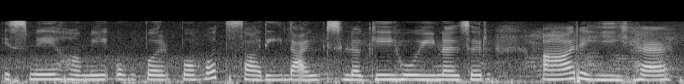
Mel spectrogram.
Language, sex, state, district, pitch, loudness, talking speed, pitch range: Hindi, female, Punjab, Fazilka, 220 Hz, -13 LUFS, 105 wpm, 215-230 Hz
